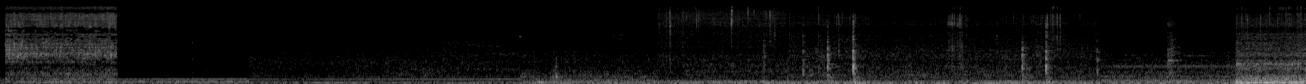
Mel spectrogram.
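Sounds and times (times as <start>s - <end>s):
zucchini sizzling in a frying pan: 6.6s - 8.7s.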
